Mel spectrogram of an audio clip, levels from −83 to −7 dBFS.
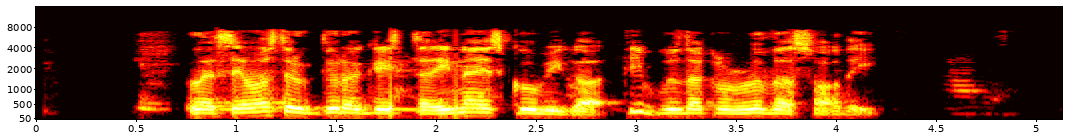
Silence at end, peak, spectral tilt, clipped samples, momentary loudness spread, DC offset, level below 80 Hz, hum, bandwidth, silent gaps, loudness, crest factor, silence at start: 0.45 s; 0 dBFS; -3 dB/octave; under 0.1%; 7 LU; under 0.1%; -54 dBFS; none; 7.8 kHz; 4.36-4.46 s; -14 LUFS; 16 dB; 0.5 s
